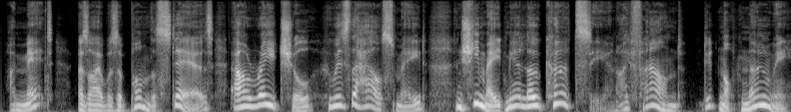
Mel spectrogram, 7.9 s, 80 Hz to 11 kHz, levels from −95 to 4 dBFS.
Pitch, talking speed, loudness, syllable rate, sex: 155 Hz, 220 wpm, -20 LUFS, 5.0 syllables/s, male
